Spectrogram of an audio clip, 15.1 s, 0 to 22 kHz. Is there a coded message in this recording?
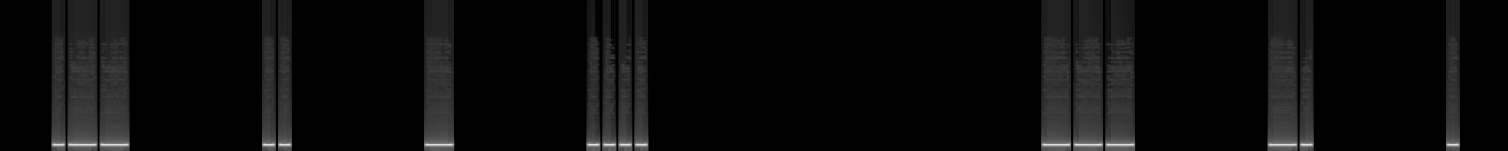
Yes: Morse code from 0.5 to 14.6 s, heard as a keyed tone, about 15 wpm, spaced as for 5 wpm, 1000 Hz. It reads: WITH ONE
